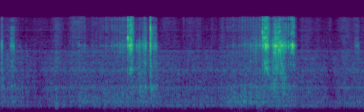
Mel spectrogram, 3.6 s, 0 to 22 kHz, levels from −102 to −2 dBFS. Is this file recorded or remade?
recorded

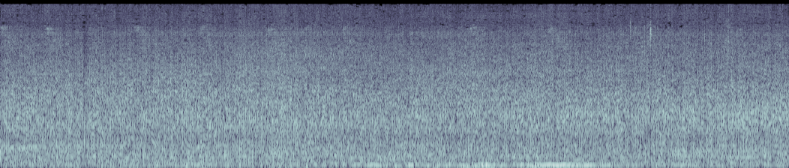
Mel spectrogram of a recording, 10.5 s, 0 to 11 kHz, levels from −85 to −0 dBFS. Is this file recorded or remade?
remade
